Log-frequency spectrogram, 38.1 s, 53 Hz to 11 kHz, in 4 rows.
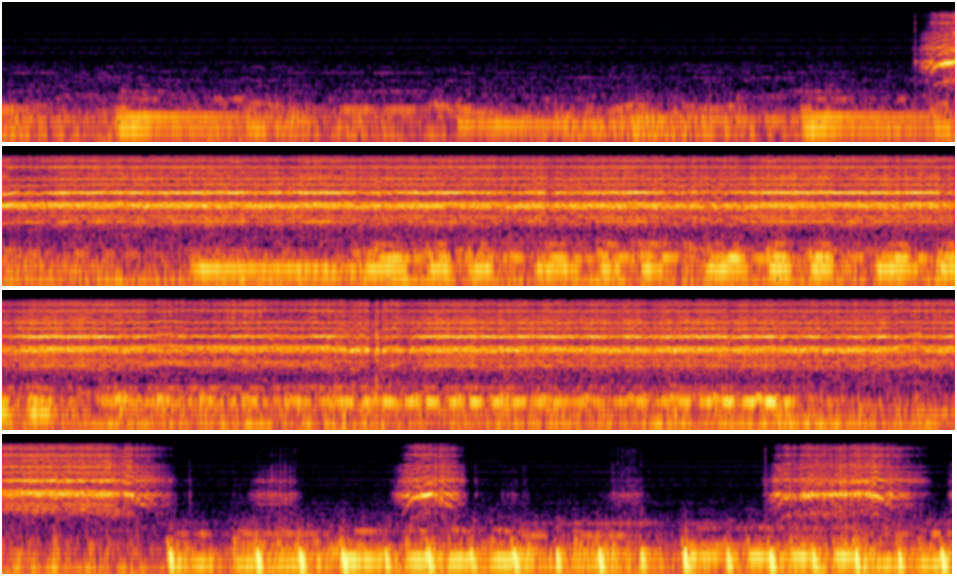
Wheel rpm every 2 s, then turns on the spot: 0, 0, 0, 0, 30, 160, 160, 160, 160, 160, 160, 160, 160, 160, 150, 10, 20, 0, 70.
30-34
